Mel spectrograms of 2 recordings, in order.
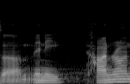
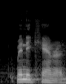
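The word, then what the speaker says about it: miniKanren: And then Core Logic is mini Conron, is that how you say it? So it's pattern matching, logic based. I think of Prologue when I... Mini Canron, thank you.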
